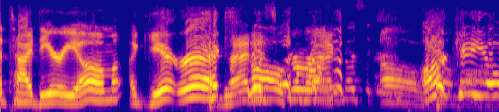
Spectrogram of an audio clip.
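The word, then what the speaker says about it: Tydirium: Moon of Endor shuttle tidan yeah yeah say it say it correctly what is the shuttle tidan tidan that's what he said that is incorrect what what is the tyderium Get Wrecked that isre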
